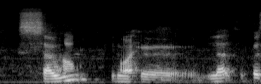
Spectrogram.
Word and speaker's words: Séoul: Donc la dernière fois, on a appris que Séoul se disait Saoul.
